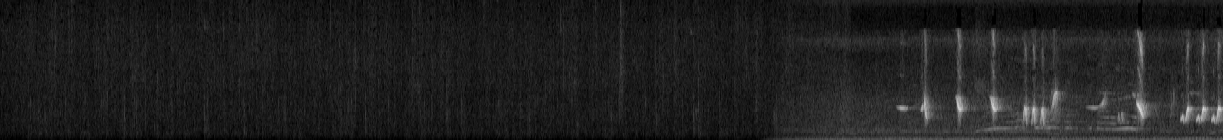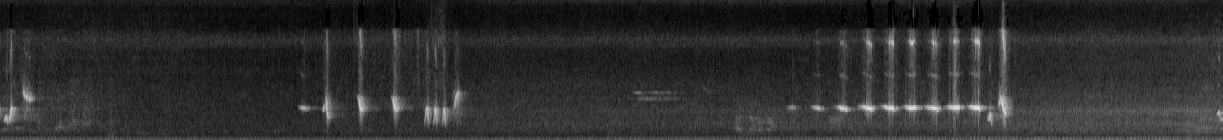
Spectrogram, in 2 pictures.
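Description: Silence for the first several seconds, then outdoor ambience with a low steady rumble and a small bird's chirping: short runs of quick, high, sharp notes, the longest about ten notes in a second and a half near the end.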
